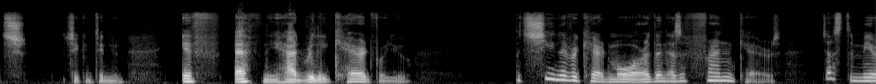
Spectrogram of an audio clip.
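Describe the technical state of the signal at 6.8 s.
At 6.81 s the speech and the background noise under it drop together by about 2 dB in a single step, a microphone volume stepped down event. The likely cause is the call software cutting the device's input volume because the level was running hot. On a waveform the envelope shrinks abruptly at that point and stays lower. On a spectrogram every frequency band dims at once along a sharp vertical edge.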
